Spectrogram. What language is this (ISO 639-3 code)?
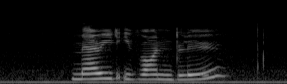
eng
